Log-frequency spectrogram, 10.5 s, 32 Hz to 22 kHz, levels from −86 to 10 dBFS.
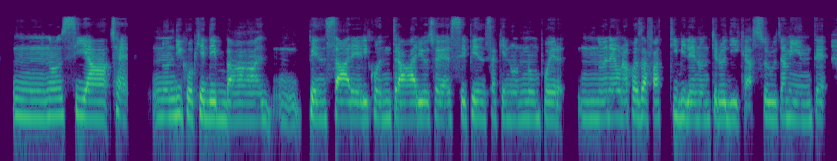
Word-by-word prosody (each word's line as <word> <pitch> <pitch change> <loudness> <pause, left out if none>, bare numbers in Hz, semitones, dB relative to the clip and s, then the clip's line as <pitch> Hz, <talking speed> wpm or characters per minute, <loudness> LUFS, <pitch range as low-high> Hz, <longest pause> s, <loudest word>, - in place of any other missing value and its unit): mhmm, 185 -2 -3
non 195 +1 0
sia 185 -4 +3
cioè - - -1 0.4
non 195 +1 -3
dico 200 -1 +2
che 185 +1 +2
debba, 175 -1 +2
mhmm, 160 -3 -11
pensare 180 -1 +4
il 175 0 +1
contrario, 175 -1 +3
cioè 170 0 -1
se 180 0 -2
pensa 180 -1 -2
che 180 0 -7
non 175 0 -9
non 180 0 -5
puoi 175 -1 -1 0.3
non 180 0 -5
è 185 - +2
una 180 -1 -2
cosa 195 0 +3
fattibile, 180 0 -1
non 175 0 -8
te - - -3
lo 175 0 +2
dica 175 0 -2
assolutamente, 175 0 -3
180 Hz, 165 wpm, -22 LUFS, 175-185 Hz, 0.4 s, pensare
